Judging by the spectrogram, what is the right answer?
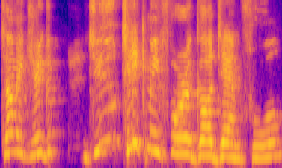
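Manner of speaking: put-on speaking in British accent. Improvising a scene, one character confronts another, speaking with a British accent. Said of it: "you're speaking with a British accent".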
